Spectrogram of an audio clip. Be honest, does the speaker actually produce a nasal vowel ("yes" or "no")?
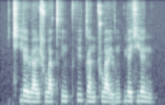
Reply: no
